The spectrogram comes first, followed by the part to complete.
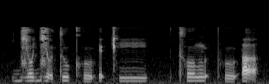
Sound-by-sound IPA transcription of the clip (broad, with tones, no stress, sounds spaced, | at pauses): d͡ʑ o˦ d͡ʑ o̰˦˨ ʊ̯ t u˦ kʰ u˨ ʔ ɪ˦ ʔ kʰ i˦ | tʰ o˦ ŋ ʊ˦ ʔ pʰ u˨ ʔ ä̰˦˨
